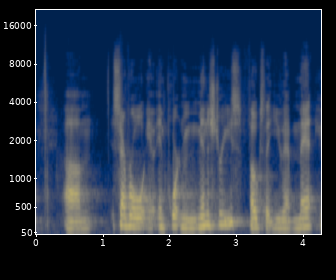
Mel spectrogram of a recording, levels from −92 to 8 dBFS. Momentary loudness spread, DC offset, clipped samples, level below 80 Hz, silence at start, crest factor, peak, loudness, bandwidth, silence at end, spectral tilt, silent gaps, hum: 8 LU; under 0.1%; under 0.1%; -66 dBFS; 0.1 s; 16 dB; -8 dBFS; -24 LUFS; 9.8 kHz; 0 s; -7.5 dB/octave; none; none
